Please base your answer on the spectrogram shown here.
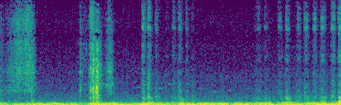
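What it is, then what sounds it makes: Pencil colouring on paper. A yellow wooden coloured pencil shades an open paper colouring book on a desk with fast rubbing and scratching strokes. Short bright, hissy scratch bursts come and go over a steady low hum.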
